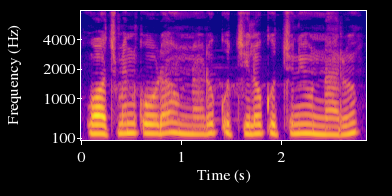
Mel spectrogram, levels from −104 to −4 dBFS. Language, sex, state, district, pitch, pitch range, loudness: Telugu, female, Telangana, Hyderabad, 210 Hz, 200-215 Hz, -21 LUFS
